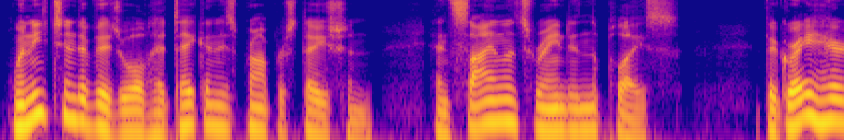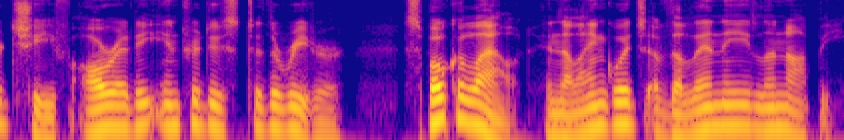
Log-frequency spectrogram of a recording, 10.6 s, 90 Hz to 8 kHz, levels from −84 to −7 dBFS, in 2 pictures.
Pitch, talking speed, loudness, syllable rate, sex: 120 Hz, 180 wpm, -20 LUFS, 6.2 syllables/s, male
